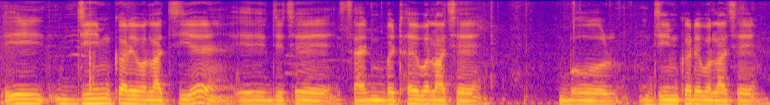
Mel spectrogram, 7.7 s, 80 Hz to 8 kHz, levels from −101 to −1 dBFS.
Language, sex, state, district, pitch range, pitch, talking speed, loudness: Hindi, male, Bihar, Purnia, 110-125 Hz, 115 Hz, 115 wpm, -15 LUFS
